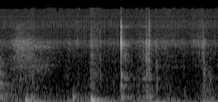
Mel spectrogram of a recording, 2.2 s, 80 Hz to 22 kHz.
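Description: Ratchet and 12-point socket being fitted onto a spark plug extractor: a few faint metal clicks and light knocks, the sharpest a little past a second in.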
